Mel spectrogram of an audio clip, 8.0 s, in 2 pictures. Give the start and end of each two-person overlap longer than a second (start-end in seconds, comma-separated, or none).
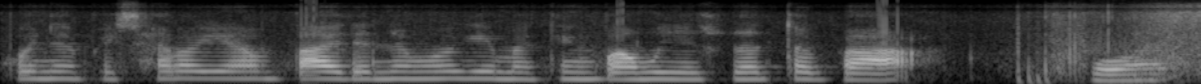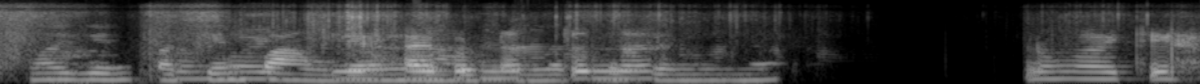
4.6-6.2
